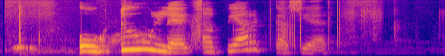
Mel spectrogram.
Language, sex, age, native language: Icelandic, female, 7, Icelandic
